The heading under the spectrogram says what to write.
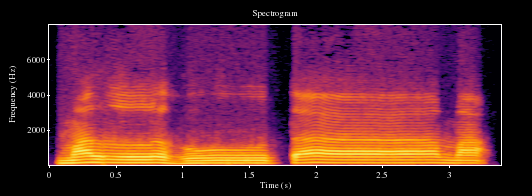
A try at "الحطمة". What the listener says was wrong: ত টান হয়ে যাচ্ছে। মাল হুতামাহ। মাল হুতামাহ।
